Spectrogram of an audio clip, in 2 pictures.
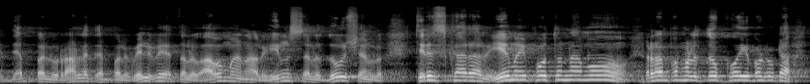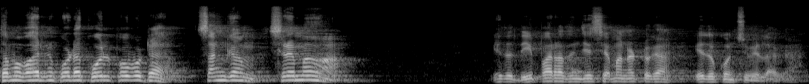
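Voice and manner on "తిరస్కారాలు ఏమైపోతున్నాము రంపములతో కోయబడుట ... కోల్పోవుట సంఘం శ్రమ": loud, high preacher's cry with drawn-out endings; full-force preaching. Real, not acted. Preacher listing the church's true sufferings, full-force preaching. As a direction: preach it high and loud, stretching the last words.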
